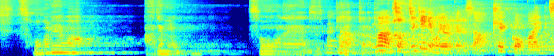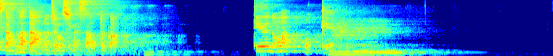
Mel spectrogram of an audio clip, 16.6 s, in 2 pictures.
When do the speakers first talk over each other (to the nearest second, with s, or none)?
5 s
